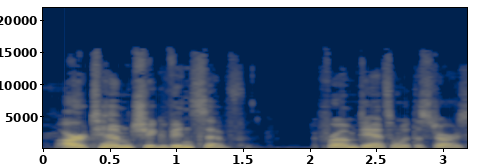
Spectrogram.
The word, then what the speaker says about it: Chigvintsev: Artem Chigvincent. Chigvintsev.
